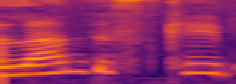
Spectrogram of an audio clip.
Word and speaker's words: landscape: قصدها المنظر لاحظ معي landscape الاس والسي مش اني بلفظهم مره واحده اس نو no. بتلفظ الاس وبتلفظ السي على انها كي كي the landscape is beautiful up here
